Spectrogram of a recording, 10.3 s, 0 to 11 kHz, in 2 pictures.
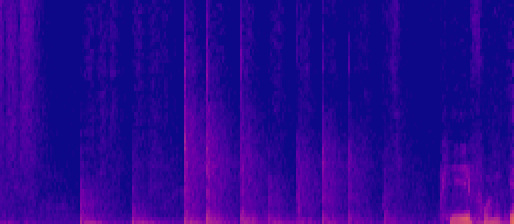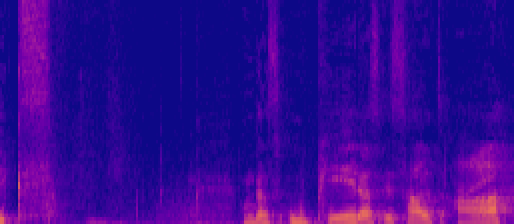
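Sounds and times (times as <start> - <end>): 
pen scratching out mathematical symbols by hand: 0.0 - 4.1
speech: 4.5 - 5.7, 7.6 - 10.2.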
